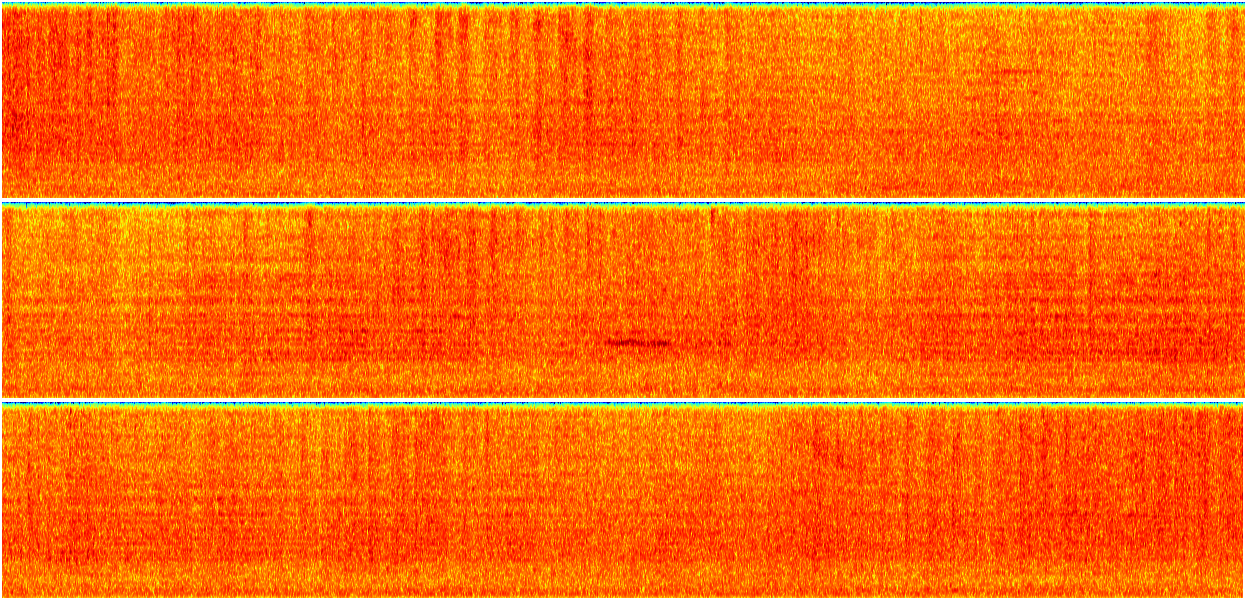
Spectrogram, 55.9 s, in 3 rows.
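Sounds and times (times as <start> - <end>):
train wheels rumbling on rail: 0.0 - 55.9
high squeal: 27.6 - 29.4.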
